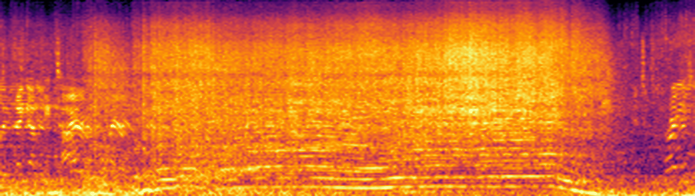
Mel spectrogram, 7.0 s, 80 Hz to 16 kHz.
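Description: Loud, close roar of NHRA Pro Stock drag cars at the 2023 Winternationals qualifying, engines climbing through gear shifts as they rip down the track for several seconds, then cutting off, with a commentator talking over the run.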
